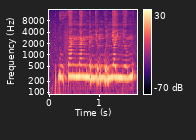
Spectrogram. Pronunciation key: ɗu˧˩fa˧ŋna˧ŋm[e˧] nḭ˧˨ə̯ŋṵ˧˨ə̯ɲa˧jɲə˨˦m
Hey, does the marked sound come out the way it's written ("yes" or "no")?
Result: no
